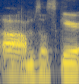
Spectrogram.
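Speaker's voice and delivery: mock scared, fearful character voice. Retelling how the main character of Wanted acts before training: imitating a scared character. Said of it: "he's all like".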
